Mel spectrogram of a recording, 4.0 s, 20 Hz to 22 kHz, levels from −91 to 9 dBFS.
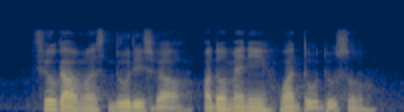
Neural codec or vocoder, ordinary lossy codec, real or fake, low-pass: none; none; real; 7.2 kHz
